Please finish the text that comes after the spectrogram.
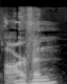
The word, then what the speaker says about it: ARVN: the republic of vietnam the abbreviation for that is arvin like arvn arvin and the chipmunks yes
